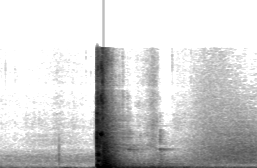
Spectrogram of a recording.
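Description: A hand slaps a car's metal hood with a sharp thump.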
